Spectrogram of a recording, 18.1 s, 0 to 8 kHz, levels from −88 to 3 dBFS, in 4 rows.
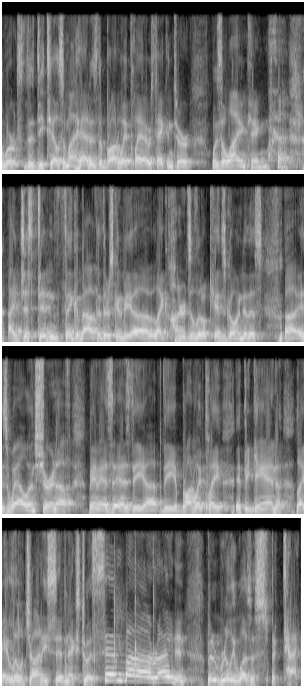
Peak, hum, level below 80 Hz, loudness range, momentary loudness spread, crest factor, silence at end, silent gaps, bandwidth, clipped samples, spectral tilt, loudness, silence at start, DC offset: -2 dBFS; none; -46 dBFS; 2 LU; 5 LU; 12 dB; 0 s; none; 7.8 kHz; under 0.1%; -4.5 dB/octave; -13 LUFS; 0 s; under 0.1%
